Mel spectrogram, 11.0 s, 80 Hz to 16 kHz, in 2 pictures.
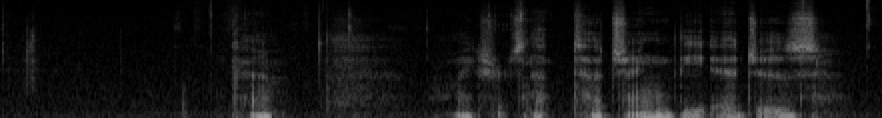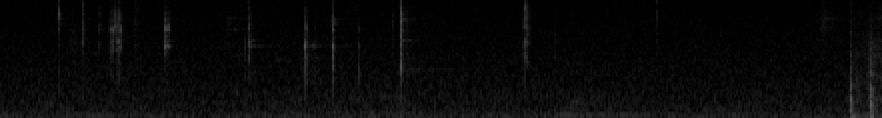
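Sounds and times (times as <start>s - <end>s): light clicks of metal parts: 5.4s - 8.2s.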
